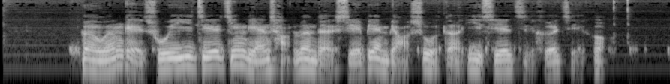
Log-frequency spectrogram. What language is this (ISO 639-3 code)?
zho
